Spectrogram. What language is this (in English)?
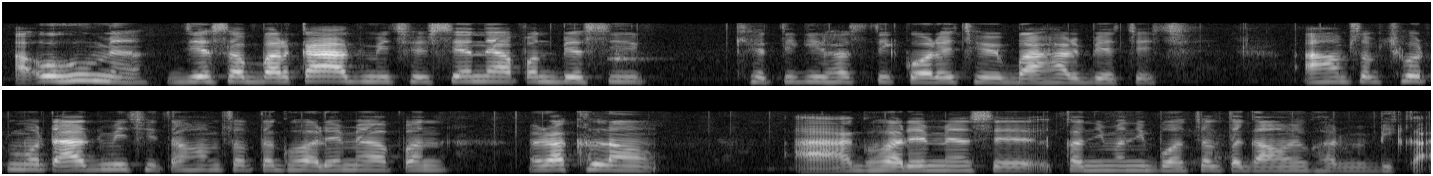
Maithili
